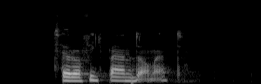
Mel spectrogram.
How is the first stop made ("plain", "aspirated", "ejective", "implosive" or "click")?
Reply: aspirated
